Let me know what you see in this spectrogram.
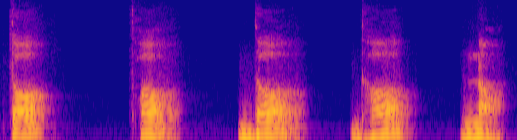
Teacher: जो जीभ है वह दांत को स्पर्श करती है, तब इसका उच्चारण होता है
